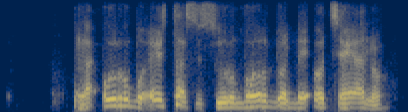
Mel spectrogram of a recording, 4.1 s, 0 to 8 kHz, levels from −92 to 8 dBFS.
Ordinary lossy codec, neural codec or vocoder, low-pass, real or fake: Opus, 16 kbps; codec, 24 kHz, 1.5 kbps, HILCodec; 7.2 kHz; fake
